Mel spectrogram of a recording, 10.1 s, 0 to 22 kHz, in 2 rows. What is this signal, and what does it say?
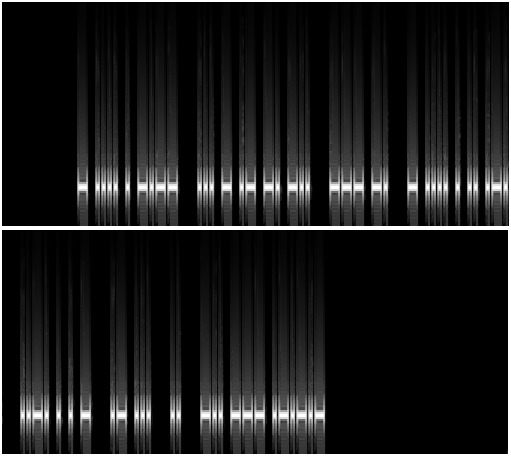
Morse code, heard as a keyed tone, about 40 wpm, 700 Hz. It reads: THEY STAND ON THEIR FEET AS I DO.
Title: Sentences from Top 1000 Words - Review Part 1 - 40wpm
